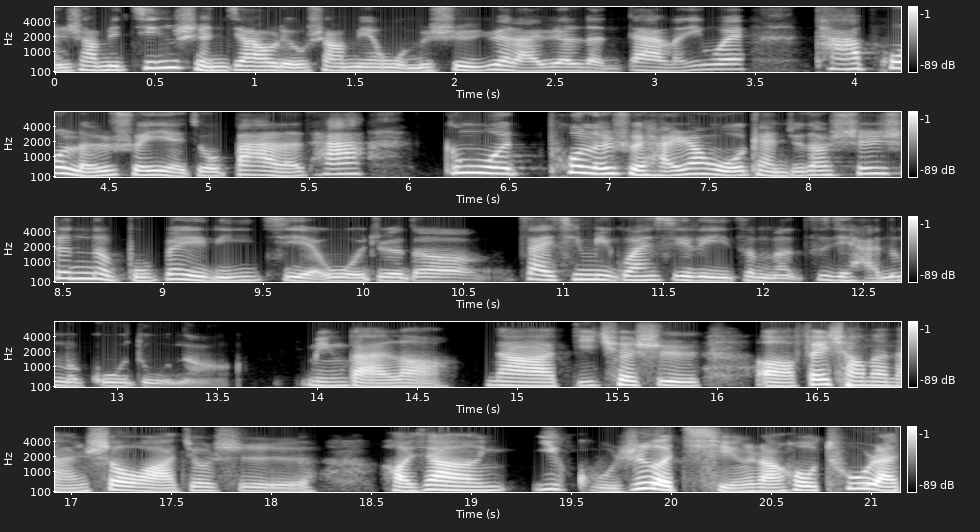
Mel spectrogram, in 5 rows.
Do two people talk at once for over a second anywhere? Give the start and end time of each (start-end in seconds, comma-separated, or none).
none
